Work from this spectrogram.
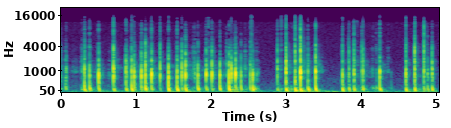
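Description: Long nails tap rapidly on the lid of a flat, hollow cigar box made of light wood, producing about thirty quick, dry clicks in uneven bursts with brief pauses. Each tap is short with almost no ring, giving a hollow, woody knock centered in the midrange with a faint bright edge.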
